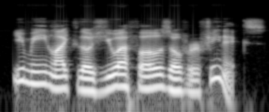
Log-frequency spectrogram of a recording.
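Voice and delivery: usual speaking voice

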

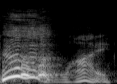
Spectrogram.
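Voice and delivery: loud, indignant disbelief; shocked and protesting; outraged why. Real, not acted. Outraged reaction to the verdict.

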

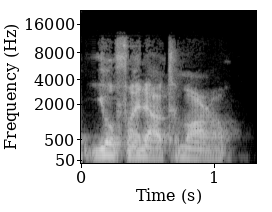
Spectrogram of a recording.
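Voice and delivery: light New York Brooklyn voice; a hint of a Brooklyn guy saying it; Brooklyn accent. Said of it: "New York sort of Brooklyn accent says".

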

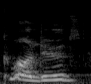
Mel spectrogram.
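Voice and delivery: lightly voiced high-pitched dude call; hint of a movie beach boy; beach dude calling friends. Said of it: "he's at the beach with friends".

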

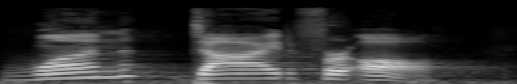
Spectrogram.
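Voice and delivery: very slow, each word weighed; slow deliberate reading. Shown as a demonstration. Preacher rereading verse fourteen slowly for the congregation, deliberate. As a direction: read it slowly, letting every word land. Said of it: "I want to read that again slowly".

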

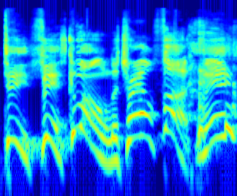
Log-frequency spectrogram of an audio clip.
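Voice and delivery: high, heated cheerleader heckle; mock yelling. Cheerleader to the football players, mock yell. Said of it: "You're yelling at the football players".

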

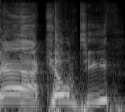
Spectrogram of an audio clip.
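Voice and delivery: very high, loud egging-on; shouting. Acted. Bystander cheering the killer teeth on, shouting. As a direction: yell encouragement in a hammy high voice. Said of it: "the other guy starts shouting".

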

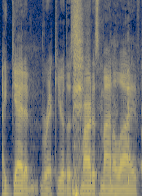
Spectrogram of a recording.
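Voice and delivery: mocking fanboy. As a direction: mimic a smug fan in a hushed monotone. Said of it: "in the cinema are all like".

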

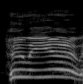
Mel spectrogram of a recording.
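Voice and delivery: lightly voiced startled girl; girl's startled echo. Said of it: "And she said to me".

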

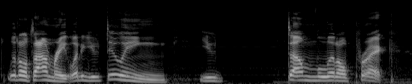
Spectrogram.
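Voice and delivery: high-pitched, fretful chiding; playful exasperated telling-off; mock scolding. Mock scolding of a fictional character.

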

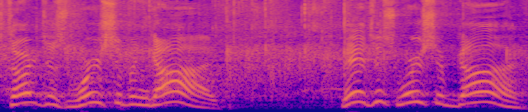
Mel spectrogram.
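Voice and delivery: slow, emphatic preaching. Acted. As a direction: preach it with weight. Preacher exhorting the church.

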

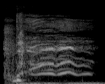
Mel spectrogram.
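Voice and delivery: sudden high laugh; high burst of laughter. Real, not acted. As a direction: break out laughing. Laughing at own joke.

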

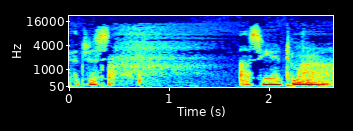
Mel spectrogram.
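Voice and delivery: very soft, retold whisper; whispered goodbye. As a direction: whisper a faint, halting goodbye. Retold weak goodbye to the child.

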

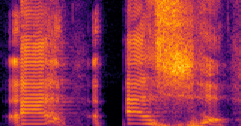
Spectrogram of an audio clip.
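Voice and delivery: high, slow stammering voice; stammering Elephant Boy. Retold or imitated. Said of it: "I like when he starts stammering".

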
